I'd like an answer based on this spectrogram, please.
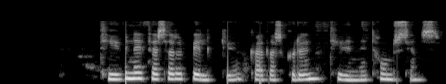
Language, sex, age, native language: Icelandic, female, 40-49, Icelandic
